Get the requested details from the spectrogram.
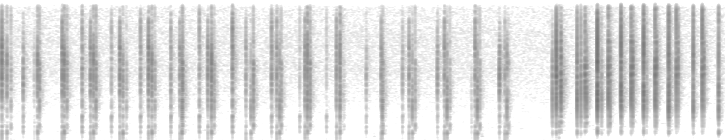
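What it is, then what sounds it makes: Smartphone in clear plastic case. Long acrylic nails tap and scratch the back and edges of a handheld smartphone in a solid, transparent plastic case. About forty short, dry, bright clicks are heard over a faint steady low hum, each with almost no ring. The taps speed up into a denser, brighter flurry near the end.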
